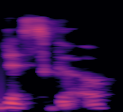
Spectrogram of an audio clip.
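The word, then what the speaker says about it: VSCO: it's spelled case you care care if it's pronounced disco so if you just go into your App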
